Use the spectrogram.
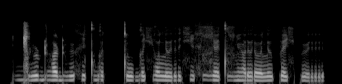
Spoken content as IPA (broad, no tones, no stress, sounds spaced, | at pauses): ɡ͡ǀ ʉ ɖʱ ɐ ɖʱ ʉ x i t ɡ ɵ tː u ɡ ɐ ç o l ɨ r ç i x ɮ e t ɮ ĩ ə̯ ɾ ɨ ɾ ɵ l ɨ p e ç p ʉ r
